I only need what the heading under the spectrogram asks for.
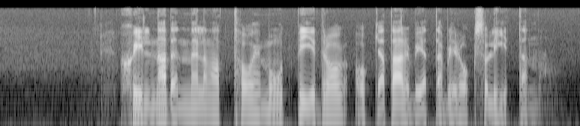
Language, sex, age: Swedish, male, 35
